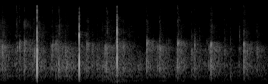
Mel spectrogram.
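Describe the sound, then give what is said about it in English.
A church audience applauds and cheers in the morning, with dense overlapping claps and a few sharper, louder claps standing out. “But, I mean, can we just give God and each other a big cheer this morning?”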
